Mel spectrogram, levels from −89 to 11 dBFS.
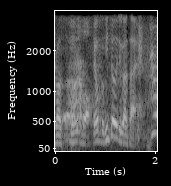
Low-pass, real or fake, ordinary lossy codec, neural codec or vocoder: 3.6 kHz; fake; AAC, 16 kbps; codec, 16 kHz, 0.8 kbps, ZipCodec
